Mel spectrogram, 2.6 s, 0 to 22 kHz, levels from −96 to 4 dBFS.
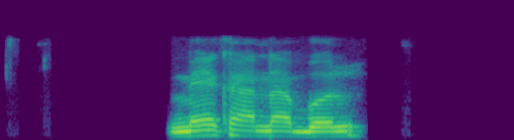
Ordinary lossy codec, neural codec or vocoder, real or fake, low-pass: Opus, 16 kbps; none; real; 7.2 kHz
